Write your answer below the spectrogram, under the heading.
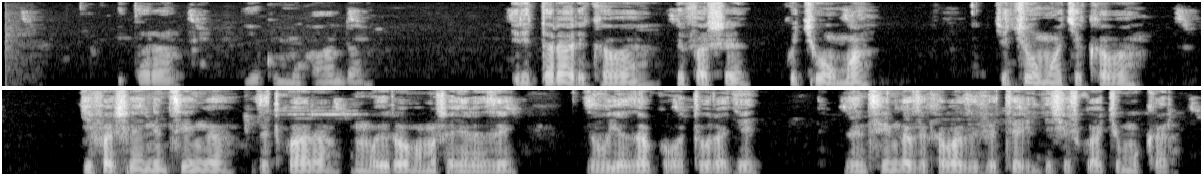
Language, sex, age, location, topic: Kinyarwanda, male, 18-24, Kigali, government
